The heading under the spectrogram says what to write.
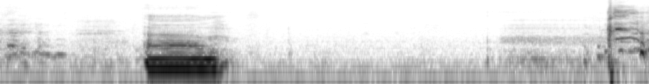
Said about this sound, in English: So creepy. There's so many people in here and you can hear someone breathing.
